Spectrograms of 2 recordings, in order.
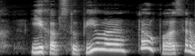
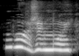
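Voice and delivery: high, loud, drawn-out exclamation; crying out; 8 semitones higher, 5 dB louder, slower than usual. A narrator's reading. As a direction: cry out in alarm. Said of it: "крикнула хитраска". (громкий высокий вскрик)

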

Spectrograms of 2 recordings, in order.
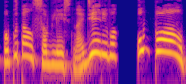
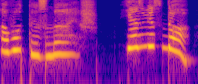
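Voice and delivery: high little character voice; high-pitched star creature; 9 semitones higher than usual. Acted. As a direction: answer back in a high, tiny voice. Star answers hare in character.

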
